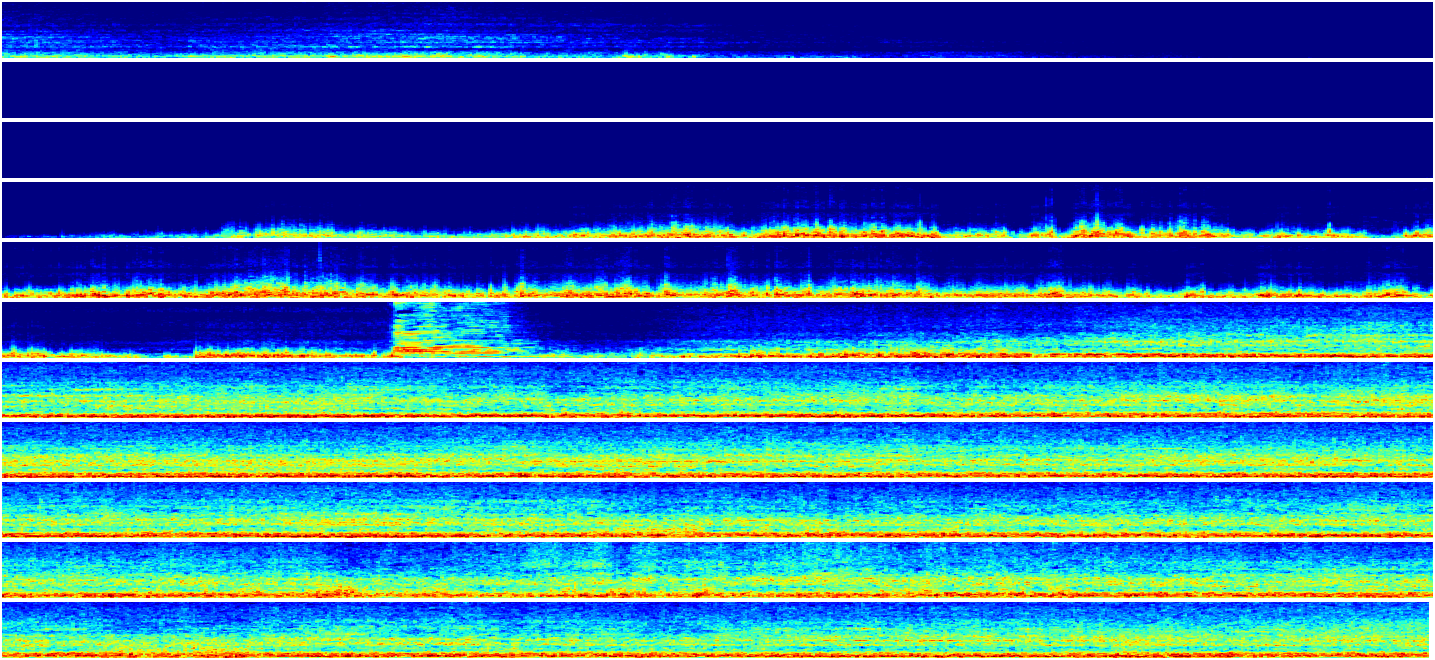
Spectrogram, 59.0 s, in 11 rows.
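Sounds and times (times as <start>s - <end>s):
train wheels clacking over rails: 29.3s - 59.0s.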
